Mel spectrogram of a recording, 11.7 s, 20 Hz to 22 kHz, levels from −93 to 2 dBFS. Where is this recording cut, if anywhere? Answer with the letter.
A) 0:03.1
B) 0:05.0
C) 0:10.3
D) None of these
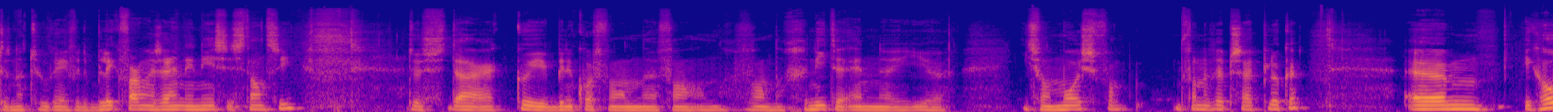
A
